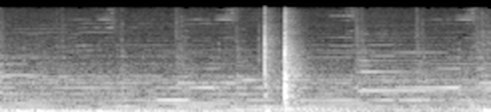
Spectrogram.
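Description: Background music with steady held notes, and a single sharp click about a second and a half in.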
